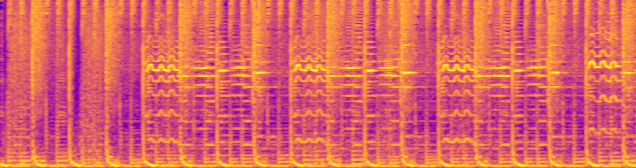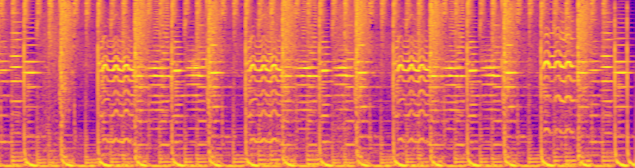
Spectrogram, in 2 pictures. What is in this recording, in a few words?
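SONG background music RINGTONE, INSTRUMENTAL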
